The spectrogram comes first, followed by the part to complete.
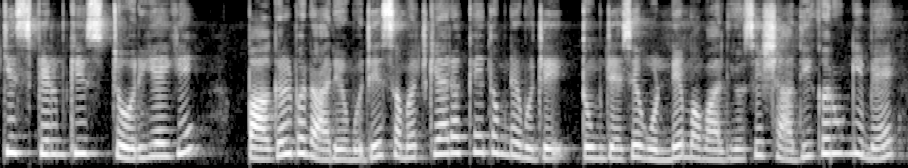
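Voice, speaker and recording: A woman reading the part of a proud, sharp-tongued young woman, speaking indignantly. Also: on the high side, lively intonation, moderate pace. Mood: furious. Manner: indignant, scolding.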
